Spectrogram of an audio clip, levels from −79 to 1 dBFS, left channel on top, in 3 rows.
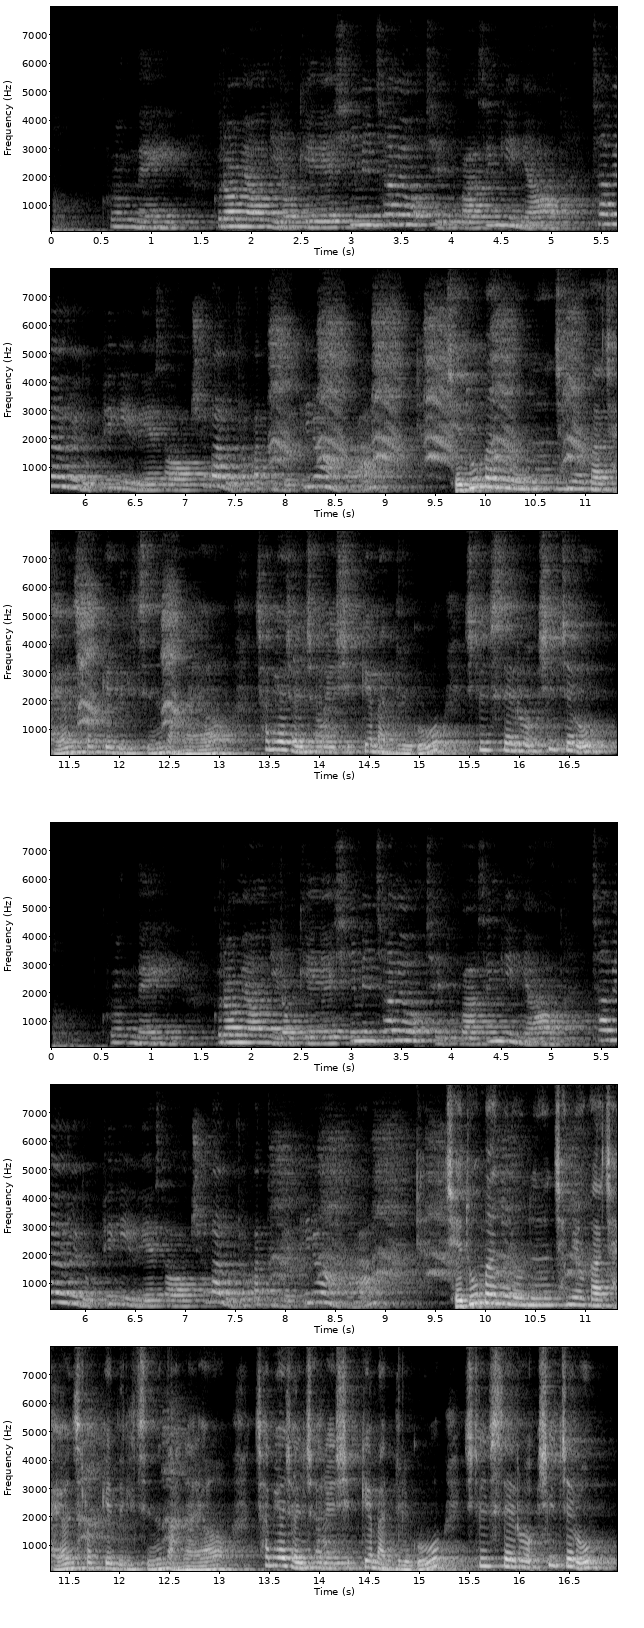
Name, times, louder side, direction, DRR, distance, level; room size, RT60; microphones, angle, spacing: voice 1, 0.6-1.2 1.7-8.9 13.8-14.1, right 1 dB, ahead, -3 dB, 1.2 m, -26 dB
Crow, 7.8-9.8 10.0-10.4 10.8-11.2 11.6-11.9 12.4-12.7, left 6 dB, 65° left, 0.5 m, -32 dB
voice 2, 9.3-16.8, right 3 dB, 35° right, 7 dB, 0.4 m, -20 dB
12.0 x 5.2 x 2.7 m, 1.6 s
head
